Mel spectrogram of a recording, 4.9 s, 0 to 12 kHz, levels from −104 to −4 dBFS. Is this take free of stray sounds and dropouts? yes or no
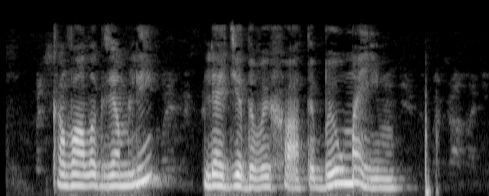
yes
